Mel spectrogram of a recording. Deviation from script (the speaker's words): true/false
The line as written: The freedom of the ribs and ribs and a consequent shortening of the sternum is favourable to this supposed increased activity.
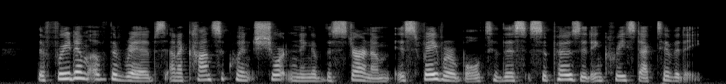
true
